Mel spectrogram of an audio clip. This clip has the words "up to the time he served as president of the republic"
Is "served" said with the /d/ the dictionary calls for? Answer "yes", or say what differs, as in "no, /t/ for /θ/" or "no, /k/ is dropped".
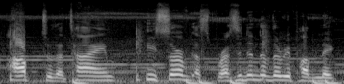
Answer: yes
